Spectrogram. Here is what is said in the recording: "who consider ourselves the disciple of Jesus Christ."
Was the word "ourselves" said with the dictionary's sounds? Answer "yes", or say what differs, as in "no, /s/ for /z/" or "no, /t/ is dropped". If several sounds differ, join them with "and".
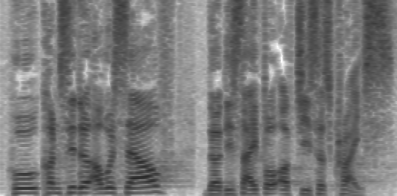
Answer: no, /w/ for /ɹ/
